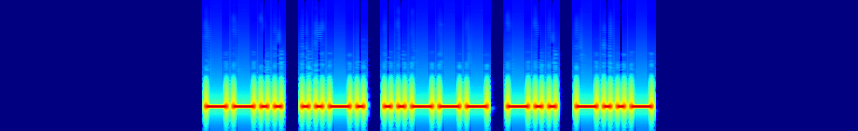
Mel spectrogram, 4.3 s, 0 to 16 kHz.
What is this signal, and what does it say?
Morse code, heard as a keyed tone, about 34 wpm, 700 Hz. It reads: ZF2DX
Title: Call Signs - 35wpm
